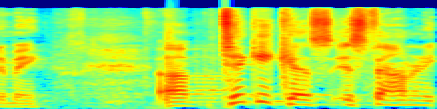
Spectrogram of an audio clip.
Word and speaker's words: Tychicus: Number six, Tychicus, and I think you pronounced that one right too. Tychicus, which means fortunate one.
